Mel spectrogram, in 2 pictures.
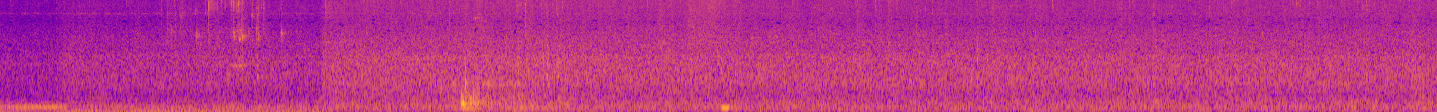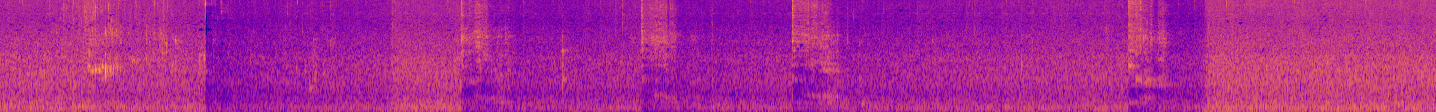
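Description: Ground chilli, turmeric and lemongrass paste sizzling in hot oil in a steel wok, a steady hiss. About sixteen seconds in it drops to a quieter stretch broken by a few sharp clicks of metal on the wok. Near the end a steady hiss returns as the coconut-milk curry cooks.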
